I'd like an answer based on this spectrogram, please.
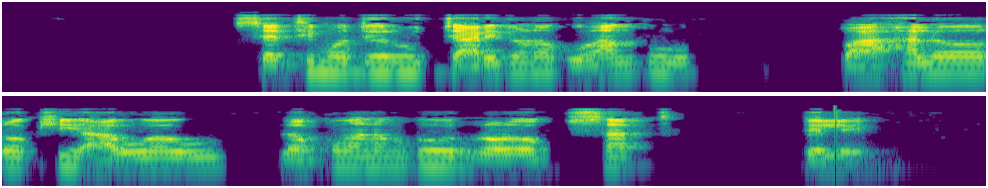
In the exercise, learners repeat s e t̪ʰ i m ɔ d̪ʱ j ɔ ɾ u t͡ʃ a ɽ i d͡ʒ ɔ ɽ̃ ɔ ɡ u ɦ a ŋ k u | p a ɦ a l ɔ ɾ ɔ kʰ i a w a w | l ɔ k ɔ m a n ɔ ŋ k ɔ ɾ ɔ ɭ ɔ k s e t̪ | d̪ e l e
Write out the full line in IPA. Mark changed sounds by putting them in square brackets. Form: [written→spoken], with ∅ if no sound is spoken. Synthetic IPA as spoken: s e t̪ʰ i m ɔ d̪ʱ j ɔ ɾ u t͡ʃ a [ɽ→ɾ] i d͡ʒ ɔ ɽ̃ ɔ ɡ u ɦ a ŋ k u | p a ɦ a l ɔ ɾ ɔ kʰ i a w a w | l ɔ k ɔ m a n ɔ ŋ k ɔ ɾ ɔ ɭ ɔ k s [e→a] t̪ | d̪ e l e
